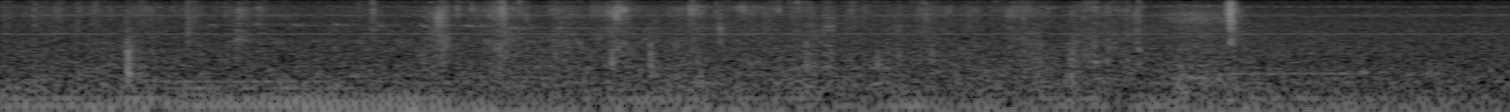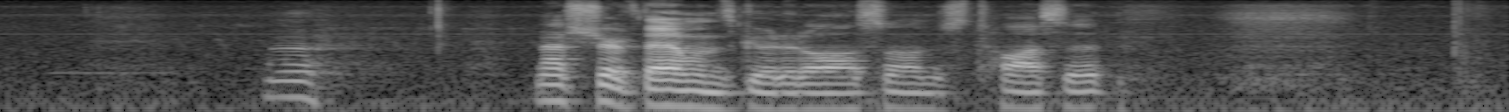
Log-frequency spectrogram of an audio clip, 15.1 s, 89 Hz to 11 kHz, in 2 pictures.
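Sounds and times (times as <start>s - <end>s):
hands digging through potting soil: 0.0s - 6.2s.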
